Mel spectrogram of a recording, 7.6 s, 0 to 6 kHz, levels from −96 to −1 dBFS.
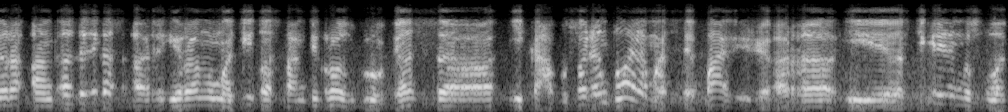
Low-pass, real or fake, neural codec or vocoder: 5.4 kHz; fake; vocoder, 44.1 kHz, 80 mel bands, Vocos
